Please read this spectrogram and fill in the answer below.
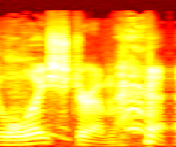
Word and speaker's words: Leuchtturm: video on how to say this it's a boy Sturm and it is similar like it looks fairly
